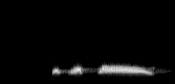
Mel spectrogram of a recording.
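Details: Spotted dove cooing, used as a lure call for catching birds: two short low coos followed by a longer drawn-out coo that falls slightly at the end, in silence.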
